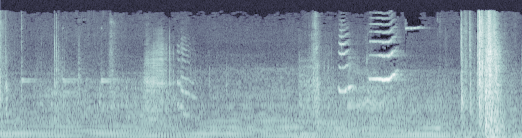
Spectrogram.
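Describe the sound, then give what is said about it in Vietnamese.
Heavy thud of automatic double room doors slamming shut near the end, over a steady low hum, preceded by a few high, squeaky honking calls. “Hai cánh cửa phòng tự động đóng sầm lại, phát ra một âm thanh vang dội kinh tâm.”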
